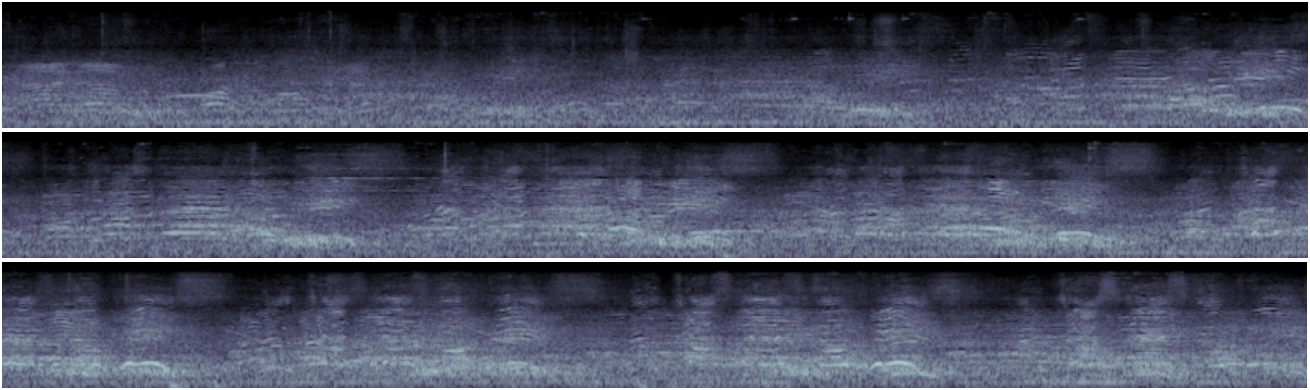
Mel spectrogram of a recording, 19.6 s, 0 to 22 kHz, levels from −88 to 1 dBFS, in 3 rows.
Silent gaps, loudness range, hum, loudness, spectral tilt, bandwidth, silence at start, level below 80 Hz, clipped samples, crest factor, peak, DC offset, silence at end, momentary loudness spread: none; 10 LU; none; -32 LUFS; -3.5 dB/octave; 16 kHz; 0 s; -54 dBFS; under 0.1%; 18 dB; -14 dBFS; under 0.1%; 0 s; 12 LU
